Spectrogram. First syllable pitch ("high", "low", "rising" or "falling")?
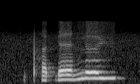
low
